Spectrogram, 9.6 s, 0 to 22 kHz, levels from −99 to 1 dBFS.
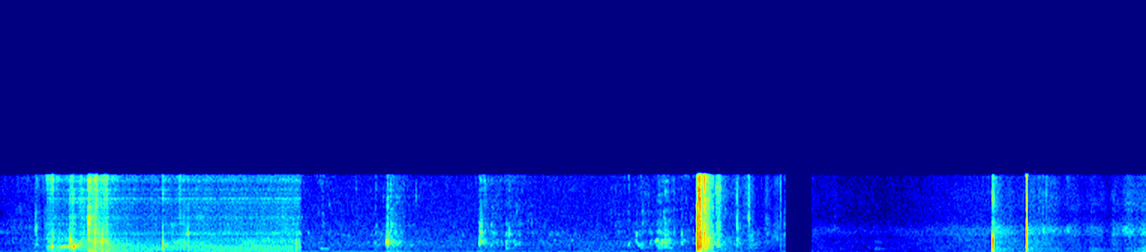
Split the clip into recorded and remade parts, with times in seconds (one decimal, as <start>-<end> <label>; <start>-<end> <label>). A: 0.0-0.4 recorded; 0.4-2.5 remade; 2.5-9.6 recorded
